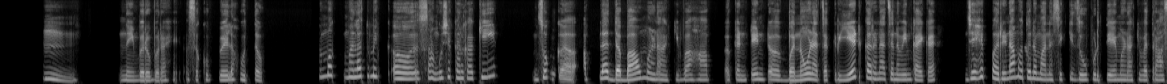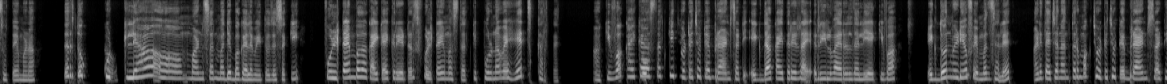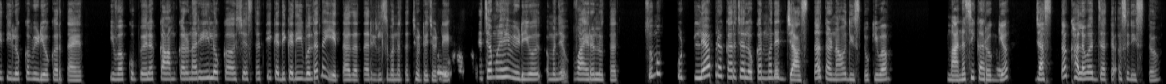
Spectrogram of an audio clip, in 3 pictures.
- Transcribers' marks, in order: distorted speech; unintelligible speech; in English: "क्रिएटर्स फुल टाईम"; unintelligible speech; in English: "व्हायरल"; other background noise; in English: "फेमस"; in English: "व्हायरल"; in English: "सो"; unintelligible speech
- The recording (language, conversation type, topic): Marathi, podcast, कंटेंट तयार करण्याचा दबाव मानसिक आरोग्यावर कसा परिणाम करतो?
